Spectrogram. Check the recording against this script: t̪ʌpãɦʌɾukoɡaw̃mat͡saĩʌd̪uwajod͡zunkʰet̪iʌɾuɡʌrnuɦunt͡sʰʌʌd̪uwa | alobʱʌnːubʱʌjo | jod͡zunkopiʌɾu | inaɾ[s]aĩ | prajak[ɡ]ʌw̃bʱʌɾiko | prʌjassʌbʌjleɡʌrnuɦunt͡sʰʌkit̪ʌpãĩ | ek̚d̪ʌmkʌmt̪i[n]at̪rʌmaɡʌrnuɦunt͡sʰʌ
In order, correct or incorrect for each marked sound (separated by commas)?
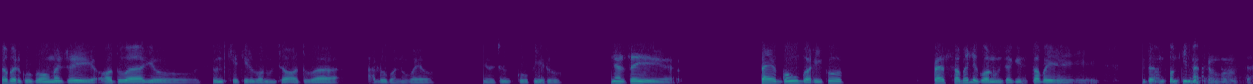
incorrect, correct, incorrect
